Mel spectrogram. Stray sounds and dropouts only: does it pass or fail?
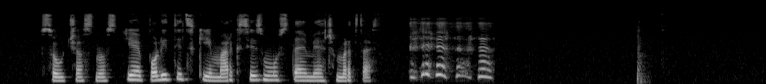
fail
